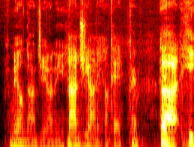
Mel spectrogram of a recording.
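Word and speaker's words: Kumail Nanjiani: first correct me how to say his name camille nanjiani nanjiani okay okay uh he got jacked for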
